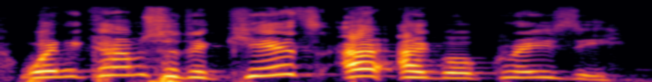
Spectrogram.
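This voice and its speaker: Animated older woman, talkative, dry sound. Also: sits high, fairly quick, no room sound. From Hong Kong, grew up in Indonesia. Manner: animated, talkative, frequent laughs. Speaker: nonprofit youth program leader. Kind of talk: speaking at a public city meeting.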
